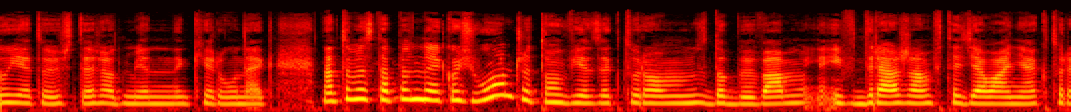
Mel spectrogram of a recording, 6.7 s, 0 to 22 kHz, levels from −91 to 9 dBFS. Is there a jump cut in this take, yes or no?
no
